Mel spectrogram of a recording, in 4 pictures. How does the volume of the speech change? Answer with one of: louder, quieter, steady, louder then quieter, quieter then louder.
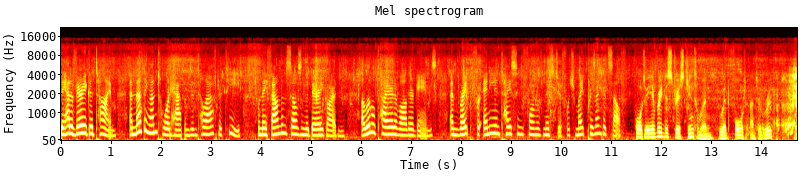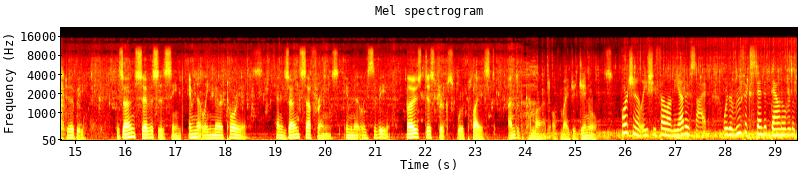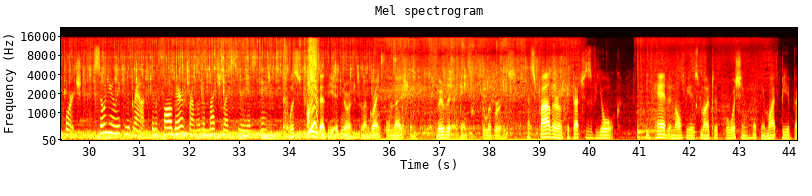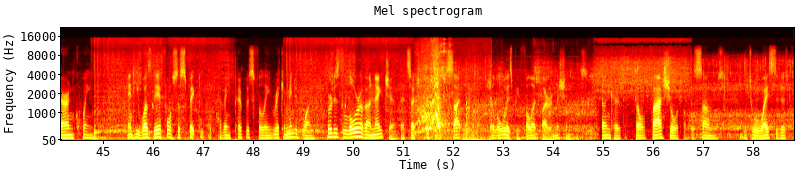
quieter.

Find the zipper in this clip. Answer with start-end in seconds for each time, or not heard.
13.7-15.2, 33.9-34.6, 51.2-52.8.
